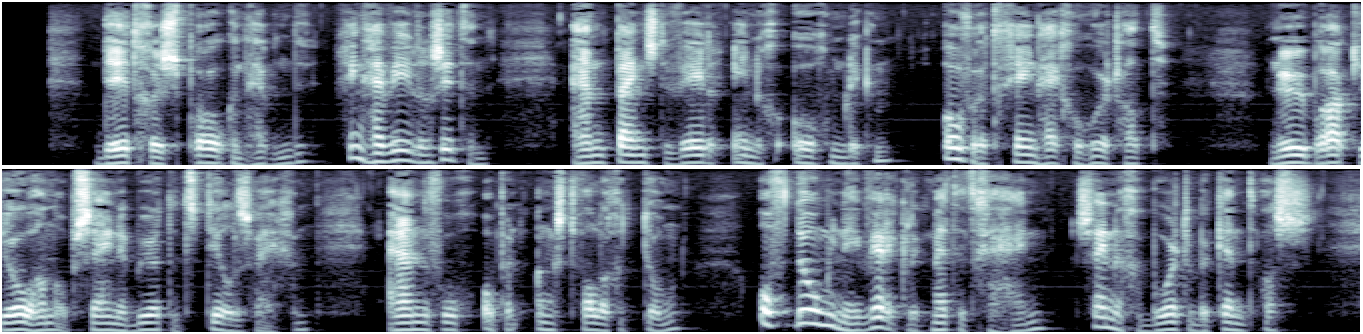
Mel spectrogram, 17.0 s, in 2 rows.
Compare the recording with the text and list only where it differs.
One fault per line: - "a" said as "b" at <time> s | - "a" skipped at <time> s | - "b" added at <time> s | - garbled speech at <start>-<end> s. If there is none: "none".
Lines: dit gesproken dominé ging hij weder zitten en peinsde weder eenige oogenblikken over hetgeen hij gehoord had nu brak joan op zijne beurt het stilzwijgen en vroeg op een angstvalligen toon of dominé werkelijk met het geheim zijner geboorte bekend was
- "dominé" said as "hebbende" at 1.5 s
